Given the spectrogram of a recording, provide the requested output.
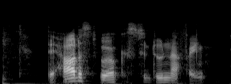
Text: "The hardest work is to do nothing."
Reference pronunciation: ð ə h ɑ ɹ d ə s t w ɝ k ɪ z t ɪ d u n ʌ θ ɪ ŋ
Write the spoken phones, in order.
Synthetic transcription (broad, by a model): ð ə h ɑ ɹ d ə s t w ɝ k ɪ z t ɪ d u n ʌ θ ɪ ŋ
